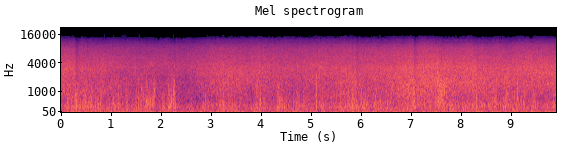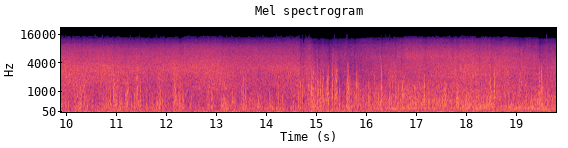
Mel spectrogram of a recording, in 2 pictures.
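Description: Wind blows hard into a microphone outdoors.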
